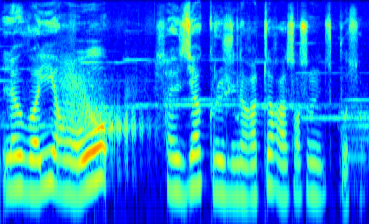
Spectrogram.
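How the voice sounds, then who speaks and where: A woman's voice: on the high side, fairly even intonation, fast talker. A woman commenting casually on her phone game as she plays, explaining with many hesitations and fillers. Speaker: gameplay commentator. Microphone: phone screen recording. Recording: game music behind the voice. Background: game music.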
